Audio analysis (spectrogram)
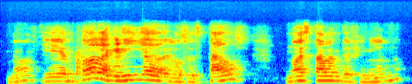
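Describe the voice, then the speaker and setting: A man's voice: on the high side, expressive, normal speed, a little mellow, dull audio. A man, a guest in a casual interview, who tells his stories and keeps checking in with "¿no?". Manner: storytelling, tags lines with "¿no?".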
